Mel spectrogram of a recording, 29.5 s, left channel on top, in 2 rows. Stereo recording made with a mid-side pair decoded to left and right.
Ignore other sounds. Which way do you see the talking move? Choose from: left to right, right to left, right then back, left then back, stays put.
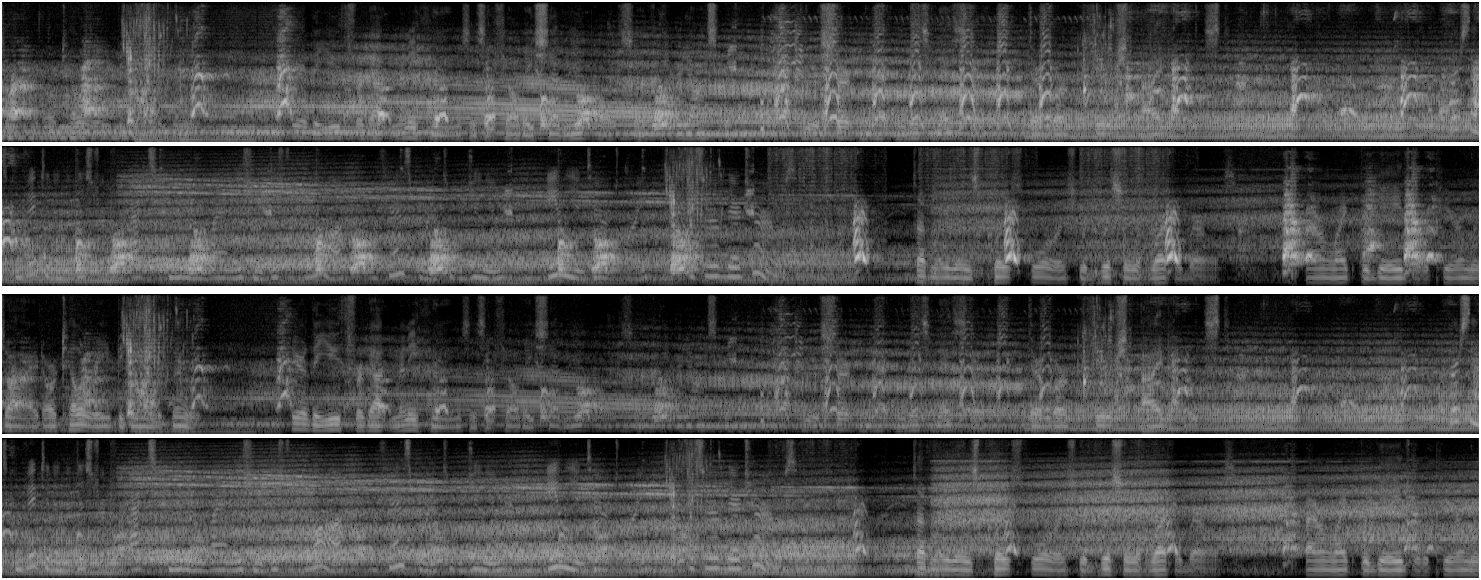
left then back.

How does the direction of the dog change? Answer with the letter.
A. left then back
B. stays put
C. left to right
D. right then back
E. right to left
B.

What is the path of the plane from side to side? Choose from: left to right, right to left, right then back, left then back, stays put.
left to right.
